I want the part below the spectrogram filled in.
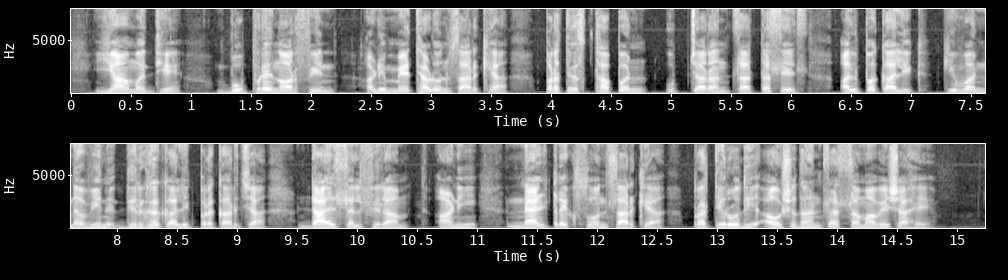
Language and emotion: Marathi, neutral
